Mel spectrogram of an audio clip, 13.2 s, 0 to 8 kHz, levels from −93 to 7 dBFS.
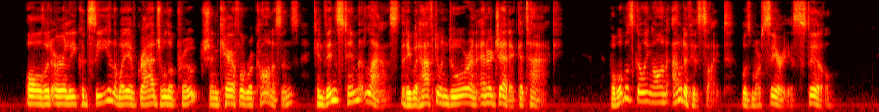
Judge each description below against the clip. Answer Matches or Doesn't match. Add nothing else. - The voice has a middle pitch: Matches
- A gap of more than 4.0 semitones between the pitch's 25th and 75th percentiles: Doesn't match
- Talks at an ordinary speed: Matches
